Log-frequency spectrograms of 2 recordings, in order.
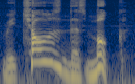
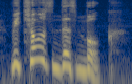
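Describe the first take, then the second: First: We chose this book slowly, beats on chose and book; drawn-out ti tum ti tum; slow stress rhythm. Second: Chose and book stressed, We and this weak; stress rhythm. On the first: Teacher slows the sentence to drill rhythm. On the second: Teacher models sentence stress for learners, rhythmic. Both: Shown as a demonstration. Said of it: "Ti tum ti tum".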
